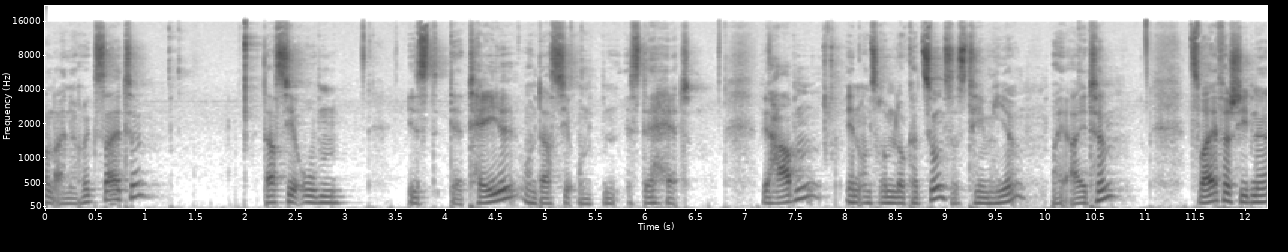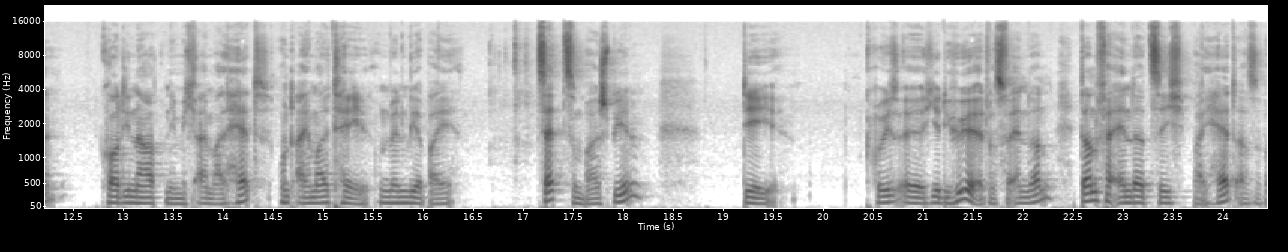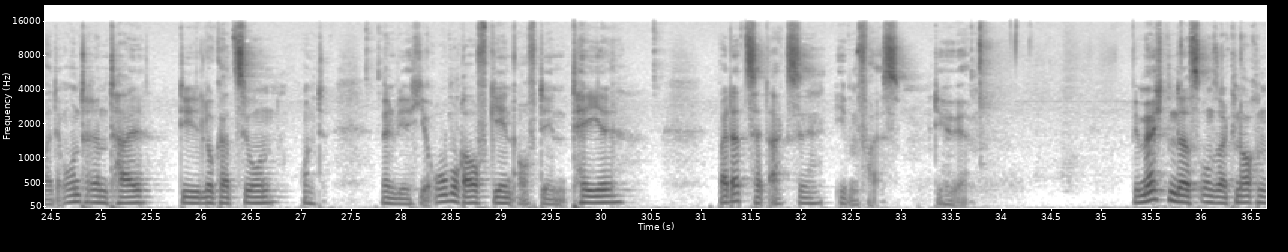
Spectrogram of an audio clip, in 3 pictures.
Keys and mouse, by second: 7.8 n, 10.3 click, 17.2-26.4 shift+drag, 27.6 click.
